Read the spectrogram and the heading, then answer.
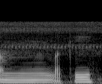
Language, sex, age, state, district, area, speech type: Assamese, male, 18-30, Assam, Lakhimpur, rural, spontaneous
